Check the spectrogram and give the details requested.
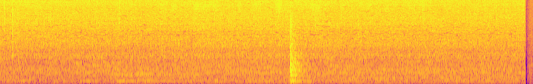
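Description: Beetroot sabzi sizzling steadily in a lidded kadhai as it steams, with one short clink about three and a half seconds in.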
